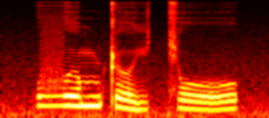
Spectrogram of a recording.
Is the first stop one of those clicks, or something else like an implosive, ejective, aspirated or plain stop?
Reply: plain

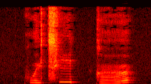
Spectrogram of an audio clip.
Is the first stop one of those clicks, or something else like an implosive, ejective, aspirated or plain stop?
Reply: aspirated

